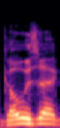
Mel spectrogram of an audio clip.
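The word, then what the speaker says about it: Gose: I am drinking Goza Gone Hopped. It is good pronunciation. – Thank you. I practiced earlier.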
